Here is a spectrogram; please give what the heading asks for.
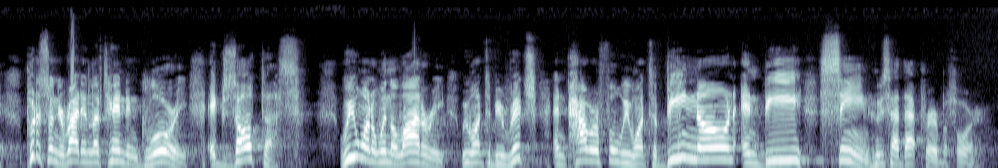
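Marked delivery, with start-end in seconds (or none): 0.0-8.7 higher, louder grasping demand; mock-greedy wish list, stretched at the end; greedy disciples. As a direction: play the disciples begging for glory. Disciples' greedy request, acted.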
